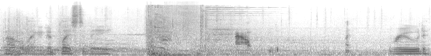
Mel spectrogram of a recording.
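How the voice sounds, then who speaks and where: A man's voice: lowish voice, level tone, takes it slowly, creaky. A man giving casual, dry, wry commentary as he streams a video game. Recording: music behind the voice. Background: video game music.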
